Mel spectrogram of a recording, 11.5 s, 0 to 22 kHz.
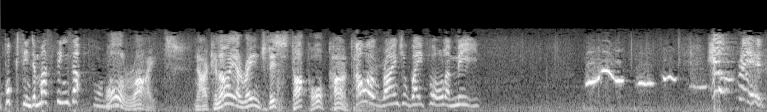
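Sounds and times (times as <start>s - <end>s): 
speech: 0.3s - 7.3s
man whistling a tune: 8.8s - 10.7s.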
